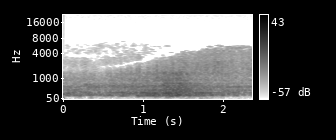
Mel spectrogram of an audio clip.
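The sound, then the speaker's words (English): Thunder crashes overhead in a deep, rolling rumble that swells slightly in the middle and holds steady for a couple of seconds, loud, with no voices, as a jagged streak of lightning splits the darkness. “A jagged streak of lightning splits the darkness and thunder crashes overhead.”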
